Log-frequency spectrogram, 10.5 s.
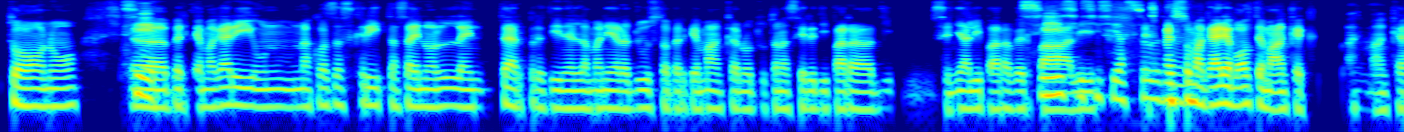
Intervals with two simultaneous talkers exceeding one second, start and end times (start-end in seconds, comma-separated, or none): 7.6-9.0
